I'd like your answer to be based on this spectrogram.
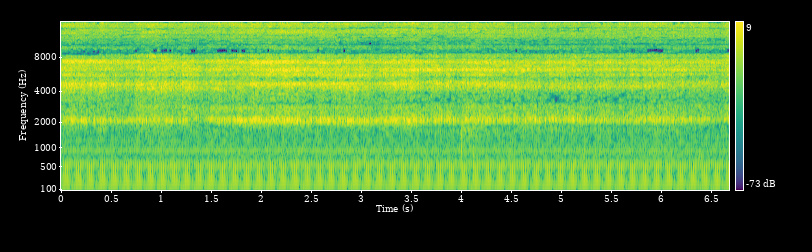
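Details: Nebulizer compressor running for a 4-month-old baby with cold and cough: steady droning motor hum with a fine rapid buzz.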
